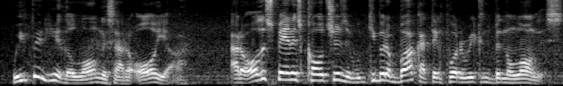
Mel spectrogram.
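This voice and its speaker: Against noticeable background noise, a man races along at a very fast pace with a fairly high pitch, very wide pitch swings and very even loudness. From Queens, New York (Flushing). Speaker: podcast host. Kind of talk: casual chat. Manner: animated.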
